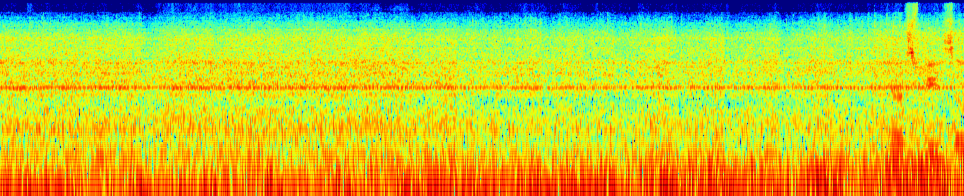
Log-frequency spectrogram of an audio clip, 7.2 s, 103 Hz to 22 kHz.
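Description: Airliner jet engines in X-Plane 11, a Boeing 737 running up to takeoff power: a loud, steady, broadband roar with heavy low rumble that holds constant throughout.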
